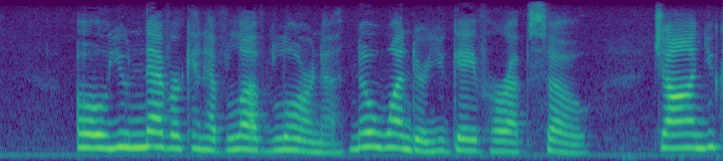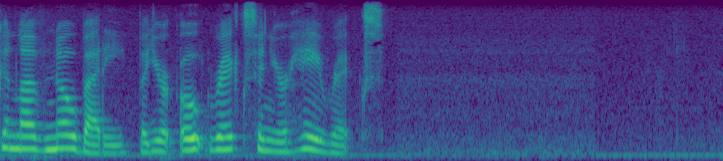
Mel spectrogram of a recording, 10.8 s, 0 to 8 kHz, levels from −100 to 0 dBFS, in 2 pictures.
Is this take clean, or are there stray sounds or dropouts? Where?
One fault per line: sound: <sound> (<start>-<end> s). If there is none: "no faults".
no faults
